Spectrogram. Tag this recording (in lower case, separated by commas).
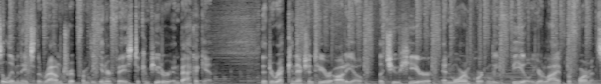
music, speech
